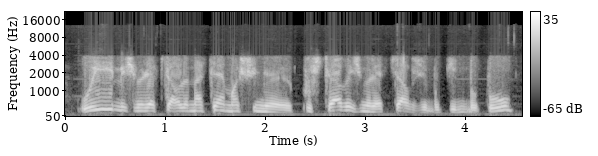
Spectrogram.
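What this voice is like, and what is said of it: Slight regional French accent. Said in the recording (French): “Votre petit accent, tout ça, c'était vraiment très agréable”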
